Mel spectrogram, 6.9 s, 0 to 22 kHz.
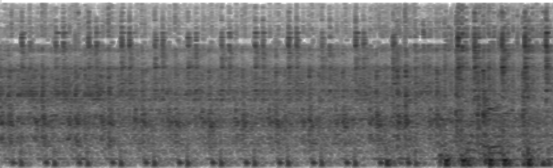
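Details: Mitsubishi D1800 II diesel after replacing the cracked cylinder head with a used one, valve clearance 0.015 in, at about half throttle with exhaust stack and muffler: even, steady clatter, no knocks or misses; running healthy.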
